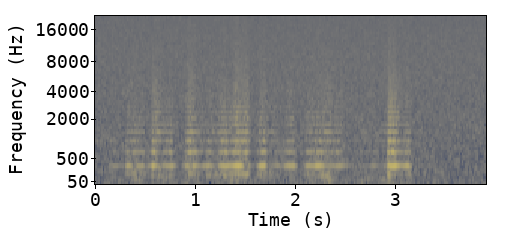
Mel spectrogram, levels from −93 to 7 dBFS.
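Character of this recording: a buzz of ramps at a fixed pitch in blocks of 128 samples; tremolo saw up 0.59 Hz, depth 70%; a quantiser's noise floor 6-bit, dither triangular; a shimmering, thickened sound

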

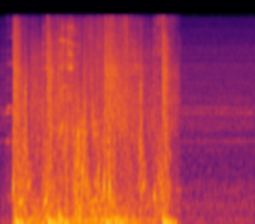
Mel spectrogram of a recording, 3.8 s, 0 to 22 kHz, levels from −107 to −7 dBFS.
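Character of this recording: noise floor -50 dBFS; spectral tilt -4.0 dB/octave

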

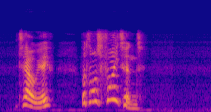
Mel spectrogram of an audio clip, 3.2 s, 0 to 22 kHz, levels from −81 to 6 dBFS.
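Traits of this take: tremolo saw up 0.77 Hz, depth 45%

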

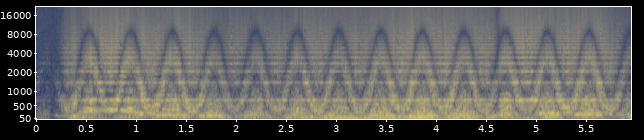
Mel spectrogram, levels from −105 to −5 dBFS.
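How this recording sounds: a buzz of ramps at a fixed pitch in blocks of 64 samples; phasing stages 4, 2.4 Hz, lowest notch 140–1600 Hz; a quantiser's noise floor 10-bit, dither triangular; a shimmering, thickened sound

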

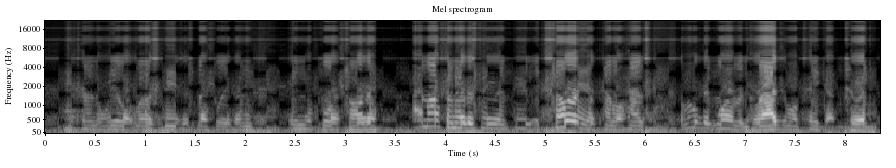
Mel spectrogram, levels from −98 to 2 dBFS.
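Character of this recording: a buzz of ramps at a fixed pitch in blocks of 8 samples; chopped level 1 Hz, depth 60%, duty 30%; notches that jump at a steady rate 7.7 Hz 860–2200 Hz

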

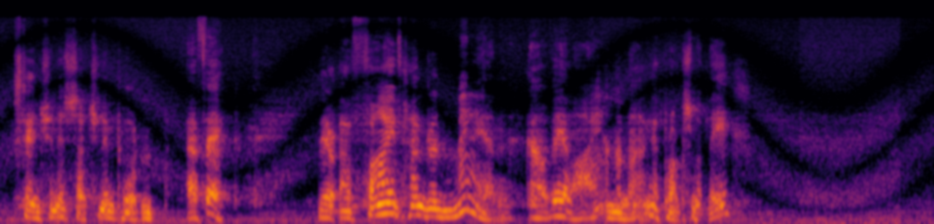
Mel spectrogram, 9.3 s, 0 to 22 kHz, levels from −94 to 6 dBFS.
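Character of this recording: phasing stages 6, 0.33 Hz, lowest notch 230–1400 Hz; random-step tremolo 1 Hz; a shimmering, thickened sound

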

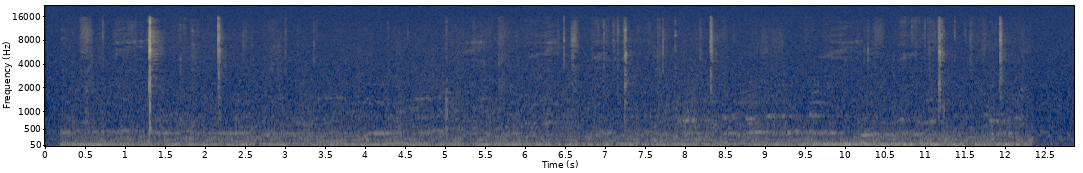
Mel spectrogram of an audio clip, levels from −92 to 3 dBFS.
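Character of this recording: tremolo saw up 2.7 Hz, depth 35%; a quantiser's noise floor 10-bit, dither triangular; a shimmering, thickened sound

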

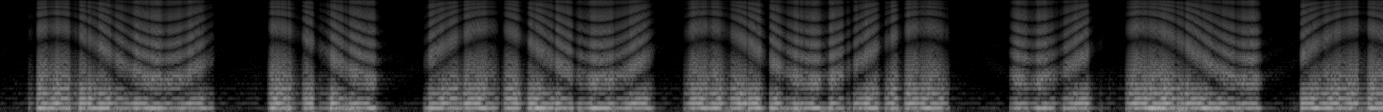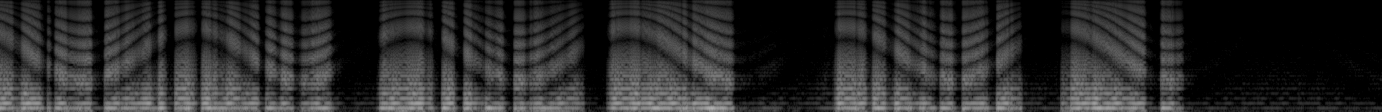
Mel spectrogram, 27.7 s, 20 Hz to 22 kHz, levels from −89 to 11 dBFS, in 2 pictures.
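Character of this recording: a buzz of ramps at a fixed pitch in blocks of 256 samples; phasing stages 12, 0.46 Hz, lowest notch 590–4800 Hz; a quantiser's noise floor 12-bit, dither triangular; a shimmering, thickened sound

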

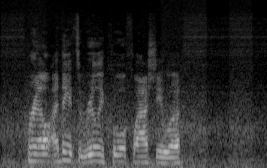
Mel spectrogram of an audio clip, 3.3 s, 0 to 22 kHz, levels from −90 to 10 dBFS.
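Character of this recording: a quantiser's noise floor 10-bit, dither none; random-step tremolo; a shimmering, thickened sound

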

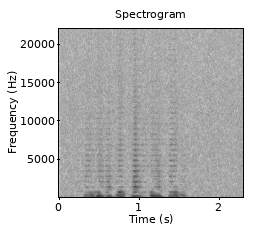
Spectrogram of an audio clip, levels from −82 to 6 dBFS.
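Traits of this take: a buzz of ramps at a fixed pitch in blocks of 64 samples; phasing stages 2, 2.9 Hz, lowest notch 470–1800 Hz; a quantiser's noise floor 6-bit, dither triangular; a shimmering, thickened sound

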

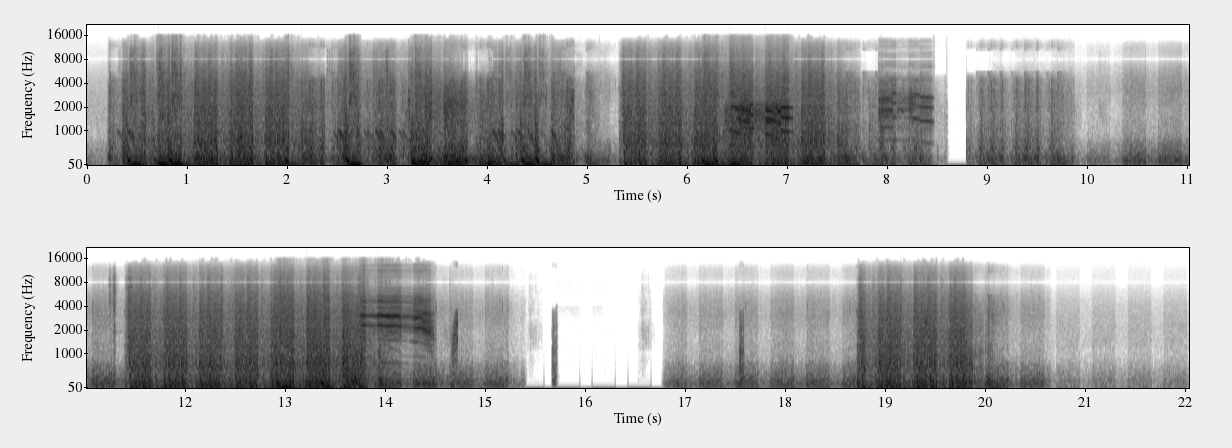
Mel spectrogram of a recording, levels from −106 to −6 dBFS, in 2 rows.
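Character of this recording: chopped level 2.8 Hz, depth 65%, duty 65%

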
